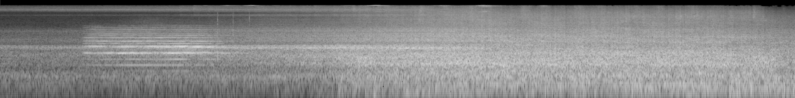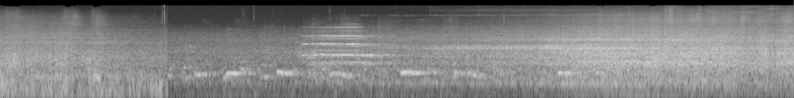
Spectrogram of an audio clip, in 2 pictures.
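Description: Trains at a station: a train horn sounds for about two seconds near the start, then the loud running rumble of a train builds and holds for over ten seconds. A second, shorter horn blast comes a little past two-thirds of the way through, and another train's running noise rises near the end.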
